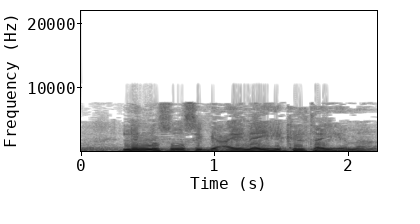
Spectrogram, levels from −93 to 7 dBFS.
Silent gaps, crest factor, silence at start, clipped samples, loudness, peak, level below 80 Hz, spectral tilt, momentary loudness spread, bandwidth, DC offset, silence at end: none; 8 dB; 0 s; 2%; -8 LUFS; 0 dBFS; -36 dBFS; -8 dB/octave; 5 LU; 8 kHz; under 0.1%; 0 s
